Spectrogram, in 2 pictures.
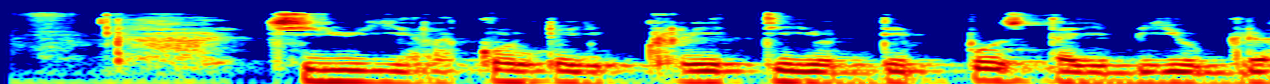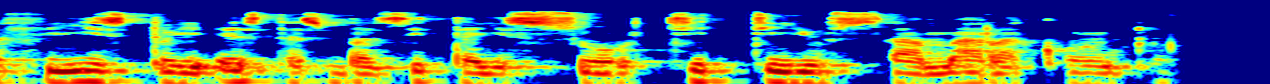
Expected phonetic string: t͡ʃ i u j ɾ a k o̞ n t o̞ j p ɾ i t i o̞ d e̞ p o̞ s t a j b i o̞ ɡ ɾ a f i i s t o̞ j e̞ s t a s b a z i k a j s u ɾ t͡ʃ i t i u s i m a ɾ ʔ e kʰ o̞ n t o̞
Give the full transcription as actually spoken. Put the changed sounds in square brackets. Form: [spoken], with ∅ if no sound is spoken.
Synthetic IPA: t͡ʃ i u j ɾ a k o̞ n t o̞ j p ɾ i t i o̞ d e̞ p o̞ s t a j b i o̞ ɡ ɾ a f i i s t o̞ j e̞ s t a s b a z i [t] a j s u ɾ t͡ʃ i t i u s [a] m a ɾ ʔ [a] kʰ o̞ n t o̞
